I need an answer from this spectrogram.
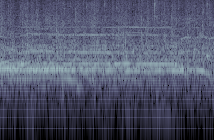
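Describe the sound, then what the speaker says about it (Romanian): Audience applause at a stand-up comedy show, a steady, dense wash of clapping from the crowd filling the room, fairly loud and continuous with a faint voice tone over it. "vă rog încă o dată aplauze"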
